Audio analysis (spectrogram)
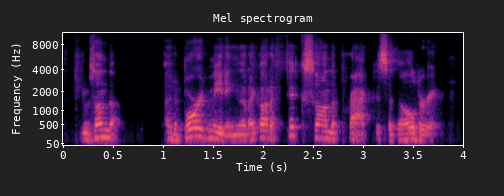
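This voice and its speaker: A man with a Canadian accent speaks at a fairly quick pace. His voice is somewhat breathy, with ordinary pitch variation. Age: 60s. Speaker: social worker. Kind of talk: conference talk.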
